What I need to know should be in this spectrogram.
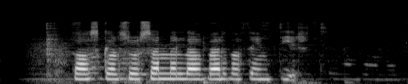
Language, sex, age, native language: Icelandic, male, 11, Icelandic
